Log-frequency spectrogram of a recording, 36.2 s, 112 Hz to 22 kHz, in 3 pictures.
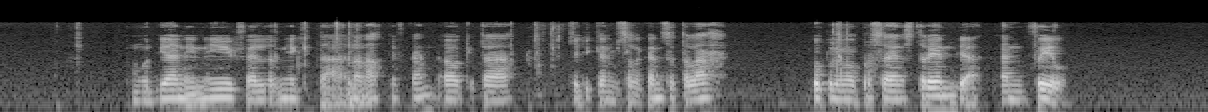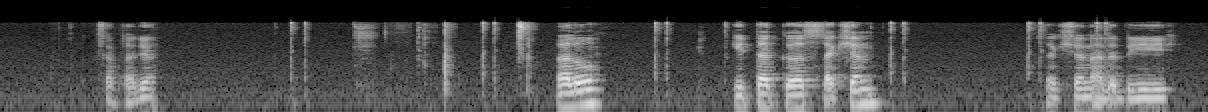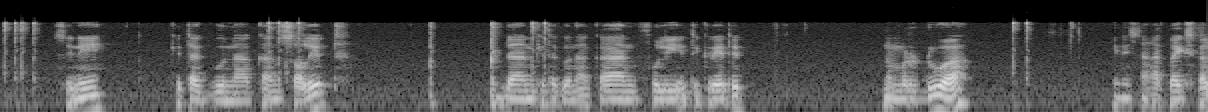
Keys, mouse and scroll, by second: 2.9 click, 7.9-8.8 typing, 12.5 click, 16.8 click, 18.5 click, 20.9 click, 22.3 click, 23.0 click, 24.1 click, 26.7 click, 29.5 click, 34.2 click.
